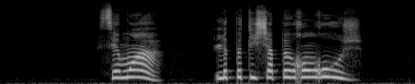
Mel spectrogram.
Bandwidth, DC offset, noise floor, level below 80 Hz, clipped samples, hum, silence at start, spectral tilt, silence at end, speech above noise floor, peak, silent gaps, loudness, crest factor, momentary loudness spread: 18 kHz; under 0.1%; -61 dBFS; -64 dBFS; under 0.1%; none; 1 s; -2 dB/octave; 0.55 s; 39 dB; -6 dBFS; none; -23 LUFS; 18 dB; 13 LU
